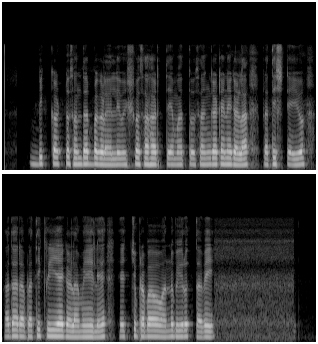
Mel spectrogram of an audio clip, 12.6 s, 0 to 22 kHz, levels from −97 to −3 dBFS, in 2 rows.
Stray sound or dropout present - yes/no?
no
